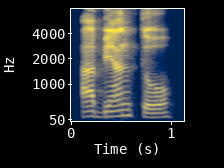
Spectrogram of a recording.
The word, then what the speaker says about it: à bientôt: A bientôt, a bientôt, a bientôt. Okay, there's no T at the end. That's because French language, we are not pronounced the last letter.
